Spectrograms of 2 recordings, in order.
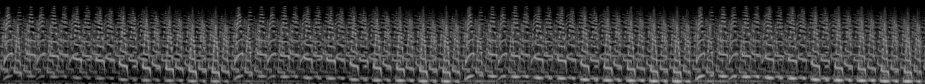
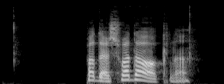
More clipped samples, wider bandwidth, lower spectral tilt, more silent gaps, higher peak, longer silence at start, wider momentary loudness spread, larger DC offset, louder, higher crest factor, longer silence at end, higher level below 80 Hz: neither; about the same, 16 kHz vs 16.5 kHz; second, -2 dB/octave vs -4.5 dB/octave; neither; second, -14 dBFS vs 0 dBFS; second, 0 s vs 0.85 s; second, 1 LU vs 13 LU; neither; second, -24 LUFS vs -16 LUFS; second, 12 dB vs 18 dB; second, 0 s vs 0.35 s; about the same, -60 dBFS vs -58 dBFS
